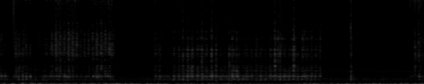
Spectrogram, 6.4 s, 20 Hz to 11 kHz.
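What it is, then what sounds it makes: Scratch art card being scratched. A wooden stylus scratches the lower flowers on a flat, black-coated scratch art card lying on a table. Quick bursts of dry, rasping scraping carry a thin squeaky tone near 1 kHz and a bright high hiss, with a low rumble underneath. Short pauses break up the strokes, and the scratching softens toward the end.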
